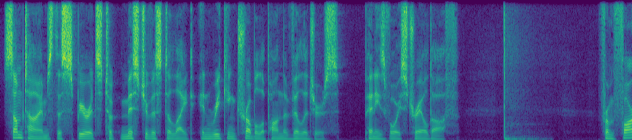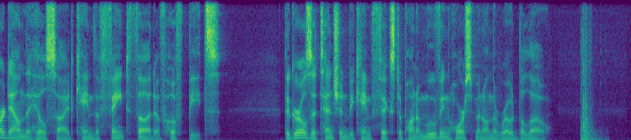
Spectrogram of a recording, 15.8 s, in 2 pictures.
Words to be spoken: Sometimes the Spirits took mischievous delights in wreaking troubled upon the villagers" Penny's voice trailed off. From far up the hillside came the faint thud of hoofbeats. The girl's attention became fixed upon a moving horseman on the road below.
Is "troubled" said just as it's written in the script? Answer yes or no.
no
